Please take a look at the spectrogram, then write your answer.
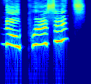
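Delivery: very high, loud mouse squeak; little mouse squealing in disbelief; dismayed mouse. A narrator's reading. Mouse learns there are no presents, loud dismayed squeak.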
